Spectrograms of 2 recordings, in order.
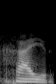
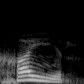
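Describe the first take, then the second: First: The first vowel is fronted, like Persian short a. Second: The first vowel is open and back, like short aa. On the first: The speaker calls it wrong. "نمیگیم" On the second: The speaker calls it right. "میگیم"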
